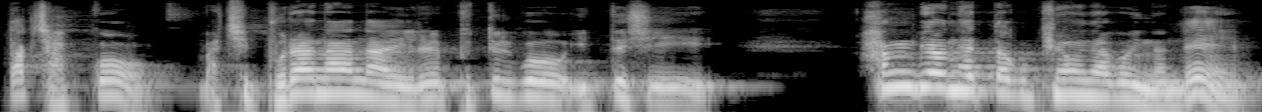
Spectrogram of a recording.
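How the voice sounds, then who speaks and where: A male pastor preaching a sermon in an animated way, acting out the scripture he quotes. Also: high voice, moderate pace.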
